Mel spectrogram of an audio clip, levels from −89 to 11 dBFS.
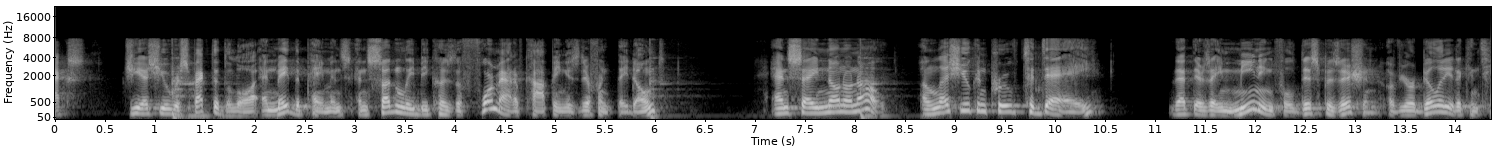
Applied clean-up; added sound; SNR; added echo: neural mask model RNNoise.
